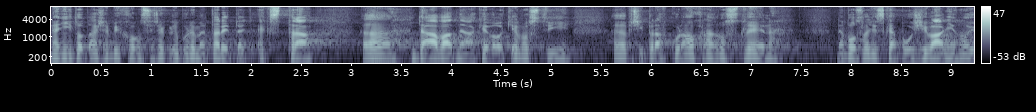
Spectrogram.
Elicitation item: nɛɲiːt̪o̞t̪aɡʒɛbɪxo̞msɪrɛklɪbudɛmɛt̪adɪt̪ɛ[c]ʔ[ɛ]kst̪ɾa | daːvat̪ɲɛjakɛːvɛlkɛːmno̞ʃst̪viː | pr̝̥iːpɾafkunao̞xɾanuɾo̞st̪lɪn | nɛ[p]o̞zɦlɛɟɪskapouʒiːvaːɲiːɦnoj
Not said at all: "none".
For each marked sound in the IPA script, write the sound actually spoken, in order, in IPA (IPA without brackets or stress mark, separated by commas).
c, ɛ, b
